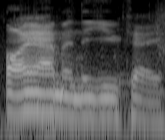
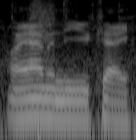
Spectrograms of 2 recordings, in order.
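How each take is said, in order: First: "am" punched loud and falling; stress on am. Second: Said in the usual way. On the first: Shown as a demonstration. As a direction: lean hard on "am", louder.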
